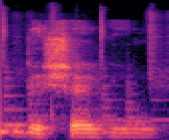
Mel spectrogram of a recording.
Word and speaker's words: Davian: How do you pronounce your first name? Davian. Davian. I knew I was missing a syllable in there.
